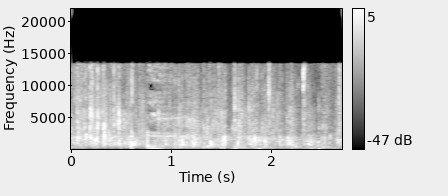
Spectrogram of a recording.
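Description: A round of applause from a group, steady dense clapping throughout with a few voices faintly mixed in, moderately loud and sustained.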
